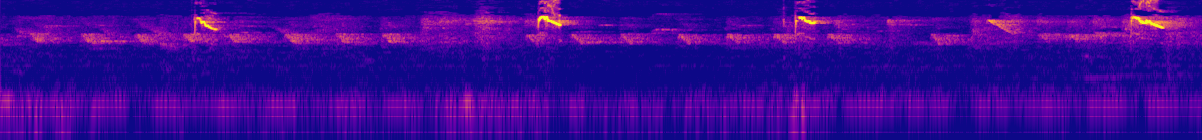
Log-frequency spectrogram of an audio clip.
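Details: Male Buxton's white-eye in lively ngalas-style song, open-beaked: a steady stream of high, thin chirps with sharper downslurred notes standing out about every one to two seconds, over a low steady hum.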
